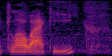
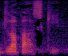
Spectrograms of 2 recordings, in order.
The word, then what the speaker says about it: Glowacki: I grew up in Australia where you'll say Glowacki, or you can be the Polish one and say Glowacki.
